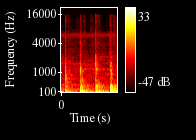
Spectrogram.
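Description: Four taps on the taut linen fabric covering of a SPAD VII World War I airplane's fuselage, stretched over wooden stringers. Each tap gives a short, low, drum-like thump that dies away quickly.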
